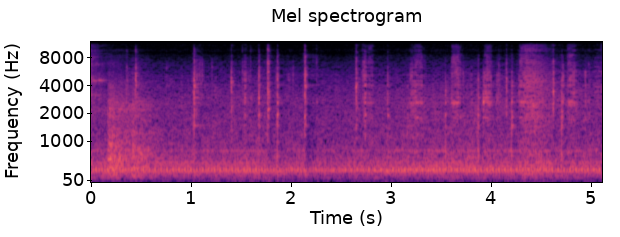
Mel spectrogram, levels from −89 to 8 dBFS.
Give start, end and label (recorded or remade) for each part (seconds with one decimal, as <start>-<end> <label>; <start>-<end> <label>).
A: 0.0-1.9 recorded; 1.9-3.4 remade; 3.4-5.1 recorded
